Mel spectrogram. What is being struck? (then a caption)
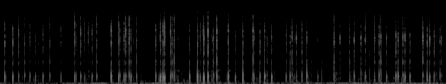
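Paper cup. Two identical empty beige paper cups, hollow, are tapped with fingertips and nails in a quick, uneven series of soft, dry taps. Each tap is a short hollow knock with a bright clicky edge from the nails, dying away almost instantly with no ring. The sound stays quiet throughout.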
